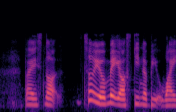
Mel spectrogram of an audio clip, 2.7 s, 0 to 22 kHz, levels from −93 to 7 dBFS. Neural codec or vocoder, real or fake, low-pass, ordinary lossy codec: none; real; 7.2 kHz; Opus, 32 kbps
